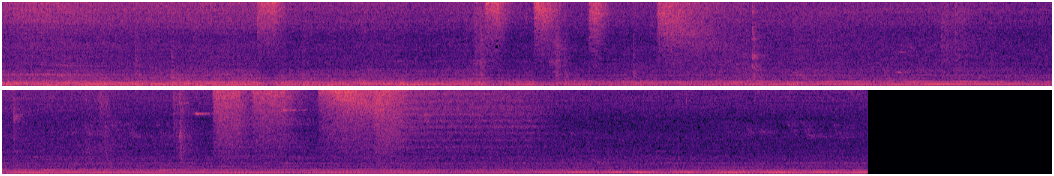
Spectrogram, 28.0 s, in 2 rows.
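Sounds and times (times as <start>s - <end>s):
electric train humming: 0.0s - 25.5s
air brake hisses: 8.7s - 9.8s, 16.8s - 21.3s.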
